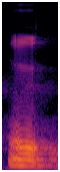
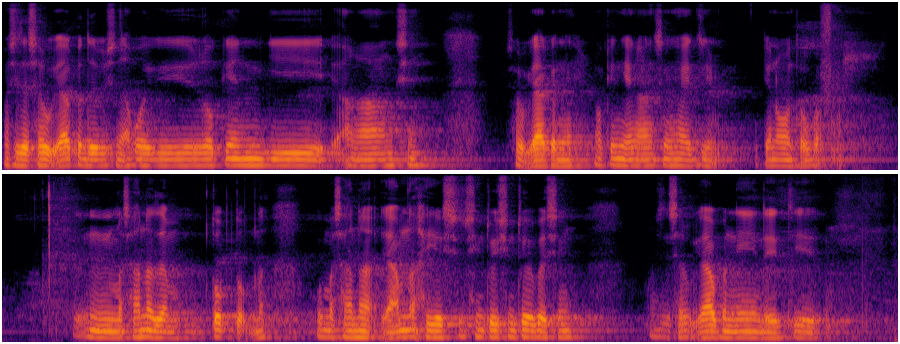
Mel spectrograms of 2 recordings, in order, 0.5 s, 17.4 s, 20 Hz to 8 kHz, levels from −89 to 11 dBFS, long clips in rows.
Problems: constant background noise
